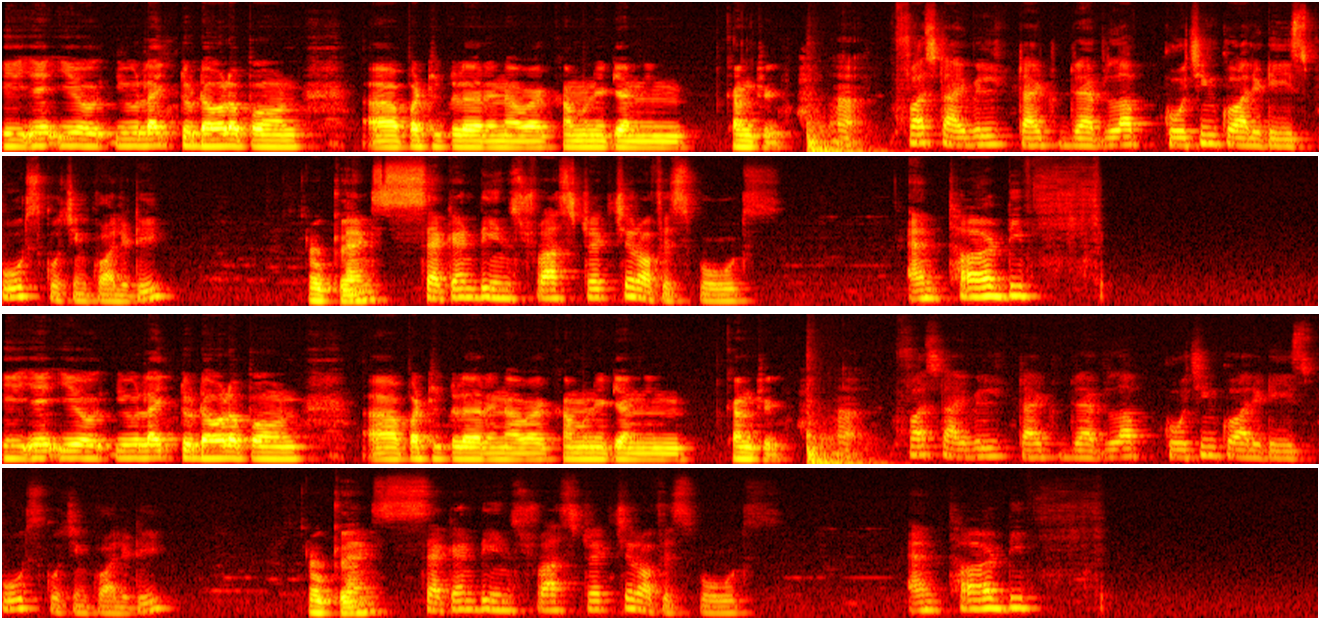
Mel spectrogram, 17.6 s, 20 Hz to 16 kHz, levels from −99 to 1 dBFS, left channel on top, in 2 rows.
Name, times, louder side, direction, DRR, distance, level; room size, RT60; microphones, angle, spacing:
voice 1, 0.0-4.5 4.9-5.2 10.8-11.2, left 1 dB, 5° left, 0.7 m, -24 dB
voice 2, 5.3-9.9 11.1-13.8 14.8-16.1, left 5 dB, 80° left, 0.4 m, -31 dB
Knock, 5.4-6.0, equal, 25° right, 0.8 m, -35 dB
5.4 x 2.7 x 2.8 m
head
